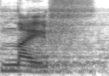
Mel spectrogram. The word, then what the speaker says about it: knife: We will not pronounce K, we will just pronounce NIFE, knife.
